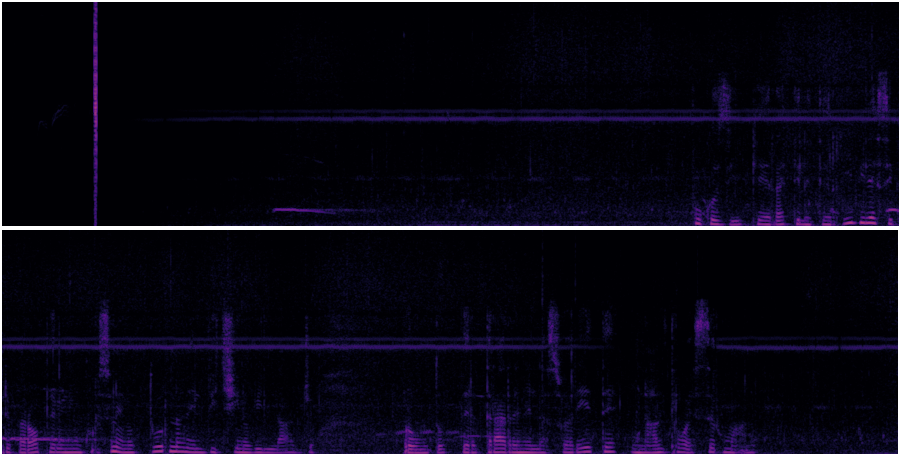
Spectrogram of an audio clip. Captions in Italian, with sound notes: [Suoni della natura: grilli, gufi, volpi etc.] Fu così il rettile terribile si preparò per un’incursione notturna nel vicino villaggio pronto per trarre nella sua rete un altro essere umano.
